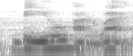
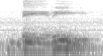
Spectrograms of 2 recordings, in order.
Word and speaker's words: bury: It may be surprising for many of you, but the pronunciation of this word is not bury, but it is berry.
